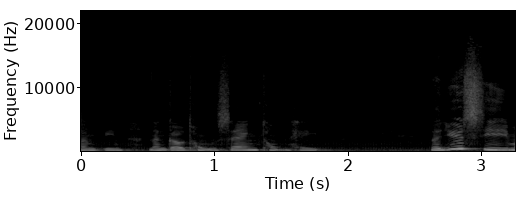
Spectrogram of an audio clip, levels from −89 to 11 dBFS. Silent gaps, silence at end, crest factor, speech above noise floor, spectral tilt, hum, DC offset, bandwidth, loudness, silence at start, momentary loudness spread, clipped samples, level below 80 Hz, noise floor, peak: none; 0 s; 18 dB; 27 dB; -5.5 dB/octave; none; under 0.1%; 16 kHz; -50 LUFS; 0 s; 15 LU; under 0.1%; under -90 dBFS; -76 dBFS; -32 dBFS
